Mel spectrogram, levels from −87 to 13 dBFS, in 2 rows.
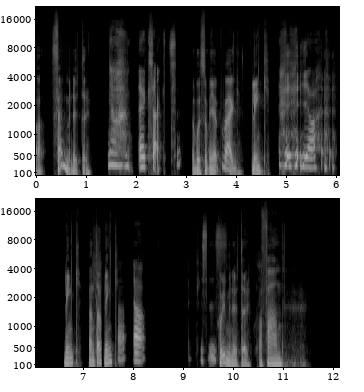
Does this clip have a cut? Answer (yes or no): yes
